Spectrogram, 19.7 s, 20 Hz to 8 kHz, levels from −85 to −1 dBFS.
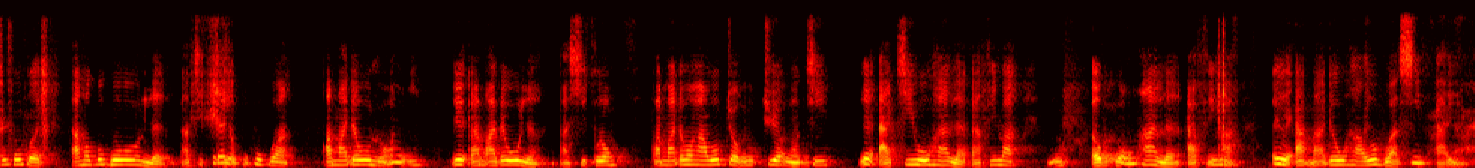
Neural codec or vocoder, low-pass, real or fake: codec, 16 kHz, 1 kbps, FunCodec, trained on Chinese and English, 50 frames a second; 7.2 kHz; fake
